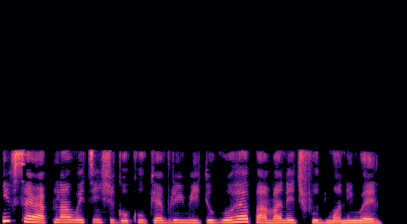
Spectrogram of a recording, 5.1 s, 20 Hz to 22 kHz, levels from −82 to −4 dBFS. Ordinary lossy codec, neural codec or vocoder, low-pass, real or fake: MP3, 48 kbps; none; 7.2 kHz; real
